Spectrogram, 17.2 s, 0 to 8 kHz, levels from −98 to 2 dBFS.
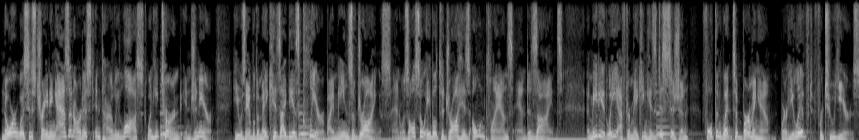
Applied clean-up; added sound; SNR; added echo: none; Bowed string instrument + Bowed string instrument; 11 dB; none.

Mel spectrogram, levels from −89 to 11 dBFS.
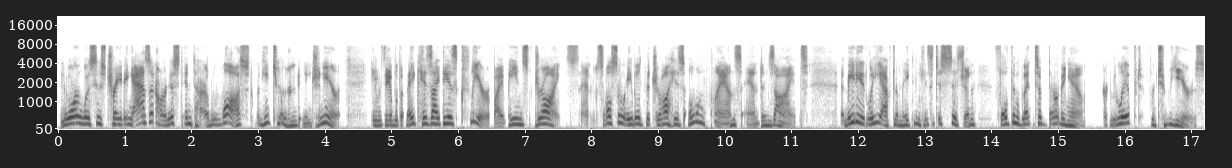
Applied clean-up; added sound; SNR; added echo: neural diffusion model UNIVERSE++.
